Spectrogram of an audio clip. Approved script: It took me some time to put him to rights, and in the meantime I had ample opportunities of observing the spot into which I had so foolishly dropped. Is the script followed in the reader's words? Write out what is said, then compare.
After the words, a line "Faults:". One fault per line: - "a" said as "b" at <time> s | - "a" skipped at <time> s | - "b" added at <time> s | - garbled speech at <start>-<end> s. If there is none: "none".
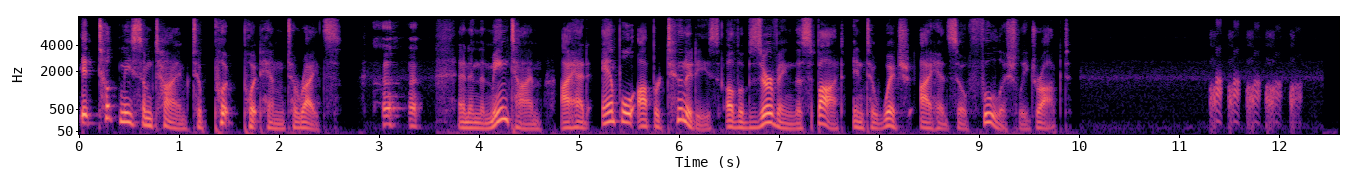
It took me some time to put put him to rights, and in the meantime I had ample opportunities of observing the spot into which I had so foolishly dropped.
Faults:
- "put" added at 1.6 s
